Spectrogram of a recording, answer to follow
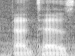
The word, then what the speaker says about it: Nantes: Nantes. Nante. I want to say Nante because I usually drop the S.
